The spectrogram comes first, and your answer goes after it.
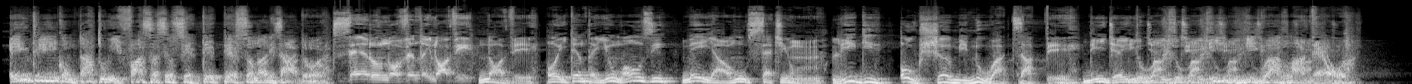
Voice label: Som COMERCIAL; Lunardi Audio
